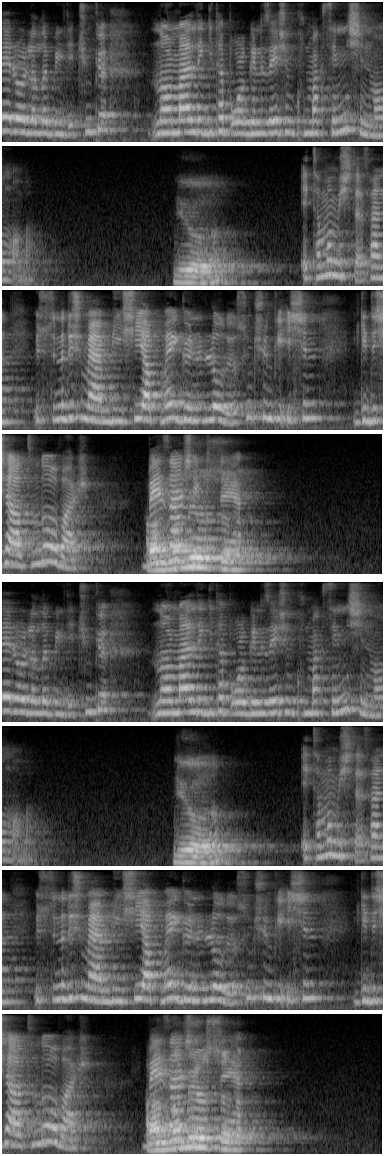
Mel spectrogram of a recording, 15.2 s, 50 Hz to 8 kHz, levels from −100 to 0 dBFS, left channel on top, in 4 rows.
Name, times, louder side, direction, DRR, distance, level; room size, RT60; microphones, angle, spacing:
voice 1, 0.0-4.1 6.8-12.3 12.8-13.8, left 2 dB, 15° left, 8 dB, 0.6 m, -32 dB
voice 2, 5.5-6.0 12.9-13.8, equal, 70° right, 4 dB, 1.5 m, -25 dB
18.0 x 8.3 x 3.3 m, 1.1 s
head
